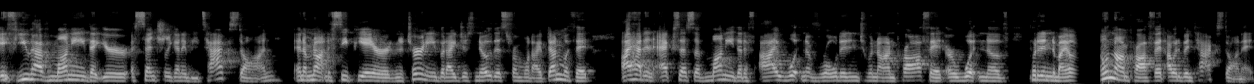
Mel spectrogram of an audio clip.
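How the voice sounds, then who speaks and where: With an American accent, a woman talks very fast in a bright, sharp tone, her fairly low pitch showing ordinary variation. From Ohio, near Pittsburgh. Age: 30s. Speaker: real estate investor. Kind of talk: interview. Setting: podcast.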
